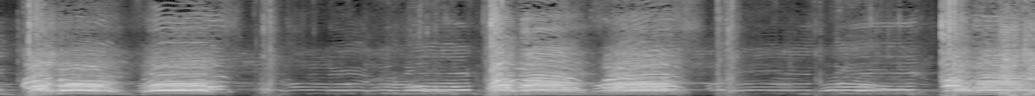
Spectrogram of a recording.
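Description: Call-and-response mourning chant (noha): a lead singer sings a line, and a large crowd of men answers twice with two loud drawn-out chanted syllables. Sharp slaps of hands striking chests in unison come every couple of seconds between the lines.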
